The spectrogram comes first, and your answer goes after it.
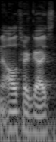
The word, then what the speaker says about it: Altergeist: It's pronounced like Geist. Boys, you're messing me up. Alright, I'm gonna keep saying Altergeist, I guess.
